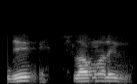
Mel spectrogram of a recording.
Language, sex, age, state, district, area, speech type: Urdu, male, 18-30, Uttar Pradesh, Saharanpur, urban, conversation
